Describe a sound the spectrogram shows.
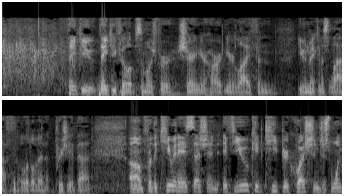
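A man speaks calmly through a microphone and loudspeakers in a large hall.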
